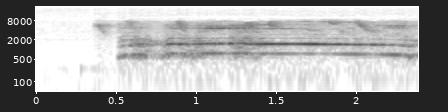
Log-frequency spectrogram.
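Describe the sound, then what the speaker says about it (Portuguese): A rooster lets out a single loud crow from fairly close by, one long drawn-out call after a brief moment of silence. "Olha o galo!"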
